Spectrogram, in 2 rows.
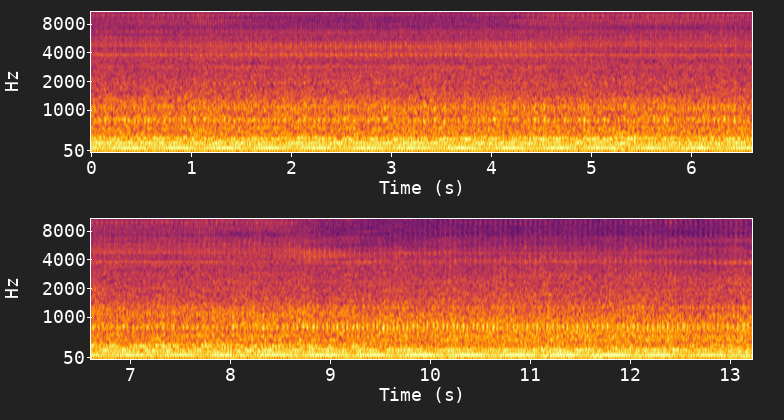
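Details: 1948 Lincoln SA-200 welder engine, revived with little work, now with a short stack with resonator pipe: an even, unbroken low drone with a steady beat and no rattles, ticks or stumbles. Normal, settled idle.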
